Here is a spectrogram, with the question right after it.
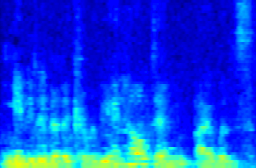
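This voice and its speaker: A woman in her thirties from Jamaica, a guest calmly telling her own story in an interview. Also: mid-range voice, normal speed. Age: 30s. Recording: roomy sound, distant mic, faint noise.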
